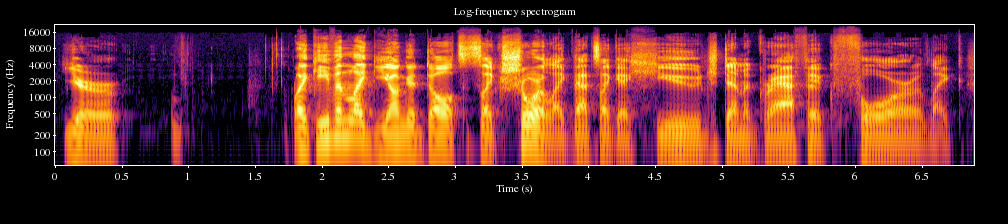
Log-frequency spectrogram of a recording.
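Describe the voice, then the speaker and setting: A man's voice: sits low, measured pace. A young adult man from Arkansas with a Southern accent, co-hosting a casual chat and talking loosely with lots of fillers. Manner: relaxed, filler-heavy talk. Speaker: co-host.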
